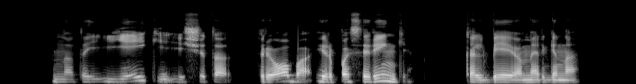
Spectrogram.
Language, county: Lithuanian, Šiauliai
